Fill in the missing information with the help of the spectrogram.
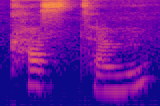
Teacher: a stressed syllable followed by unstress syllable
